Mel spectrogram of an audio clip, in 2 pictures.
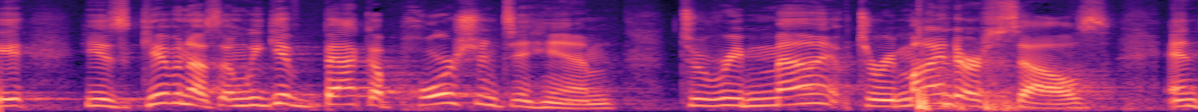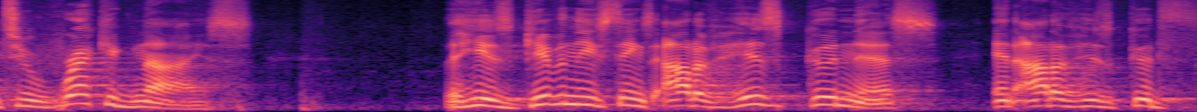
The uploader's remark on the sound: Recorded from our Sunday Service Live Stream.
